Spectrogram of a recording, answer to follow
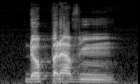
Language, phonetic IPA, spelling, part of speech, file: Czech, [ˈdopravɲiː], dopravní, adjective, Cs-dopravní.ogg
- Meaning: traffic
